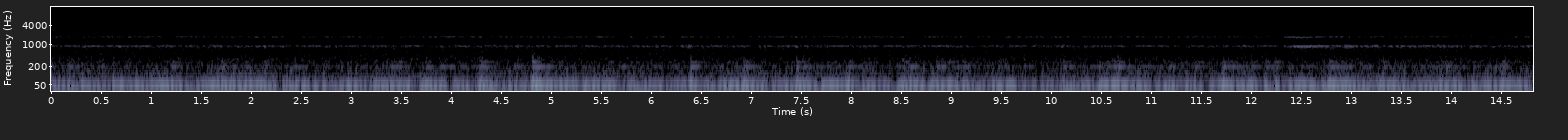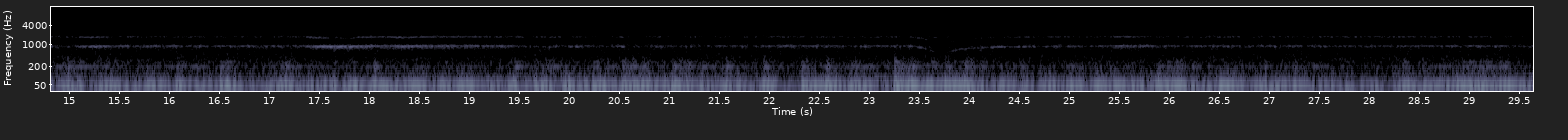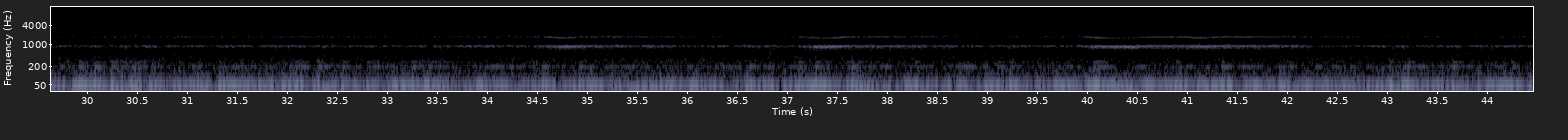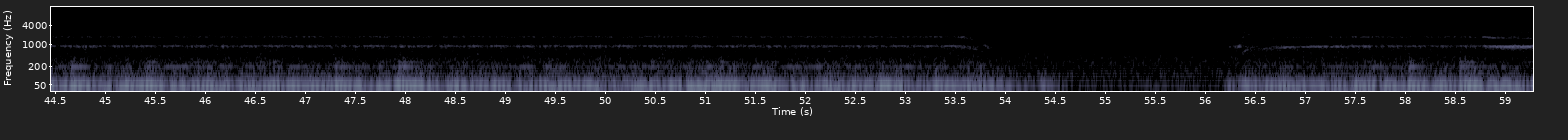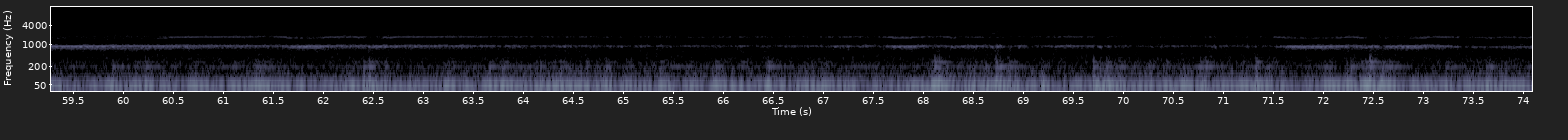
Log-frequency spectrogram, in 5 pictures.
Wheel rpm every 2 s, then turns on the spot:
230, 240, 230, 240, 230, 230, 230, 230, 230, 230, 230, 220, 210, 230, 240, 230, 230, 230, 230, 230, 230, 230, 230, 230, 230, 230, 220, 60, 90, 230, 220, 230, 230, 230, 230, 230, 220.
none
